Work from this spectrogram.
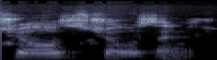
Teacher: But when you look at the past forms of it, so we don't make the oo sound, we make the o sound. So it's choose, chose, chosen.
